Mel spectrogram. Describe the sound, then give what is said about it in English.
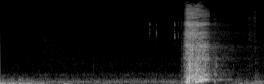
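A single sharp, loud snorting sniff from someone with allergies and a sinus infection, breaking a quiet background for a brief moment. “I really don't like that I have to do that snorting thing. I promise I'm not doing cocaine. That's just my allergies.”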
